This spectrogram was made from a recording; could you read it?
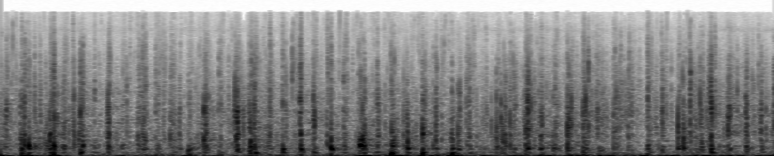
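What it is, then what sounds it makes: Plastic bottle of liquid being shaken. A medium plastic bottle partly filled with green liquid, with foam on its outside, is shaken close to the mic so the liquid sloshes. The result is a rapid, irregular run of dull, low, wet sloshing thuds, about three per second, with short crackly splashes between them.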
